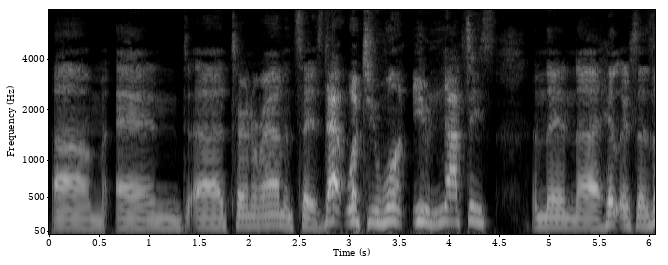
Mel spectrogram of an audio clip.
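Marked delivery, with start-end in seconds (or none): 2.6-4.5 defiant shout. Retold or imitated. Hero shouting at the Nazis.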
